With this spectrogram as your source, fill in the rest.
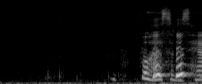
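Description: A young woman laughs through an online call.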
